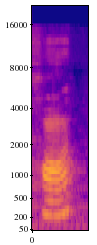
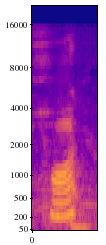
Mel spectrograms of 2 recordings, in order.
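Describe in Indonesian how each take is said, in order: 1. Aksen Amerika, dengan vokal o yang tidak membulat. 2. Aksen Inggris, dengan vokal o yang membulat. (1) "Sedangkan untuk American, dibaca" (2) "untuk British ... dibacanya adalah"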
